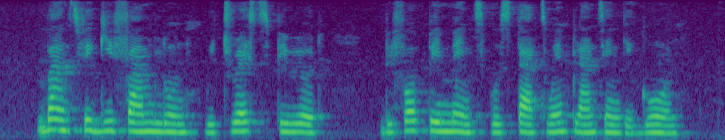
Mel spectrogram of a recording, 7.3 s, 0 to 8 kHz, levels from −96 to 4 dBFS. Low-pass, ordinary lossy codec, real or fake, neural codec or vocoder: none; none; real; none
